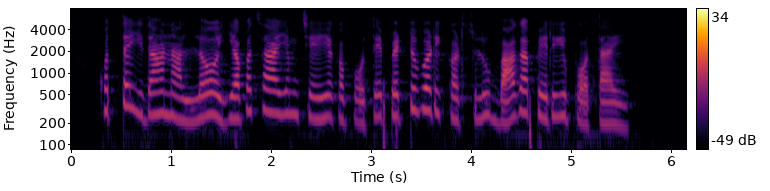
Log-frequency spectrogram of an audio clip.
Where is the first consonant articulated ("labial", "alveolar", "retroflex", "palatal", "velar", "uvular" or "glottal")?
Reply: velar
